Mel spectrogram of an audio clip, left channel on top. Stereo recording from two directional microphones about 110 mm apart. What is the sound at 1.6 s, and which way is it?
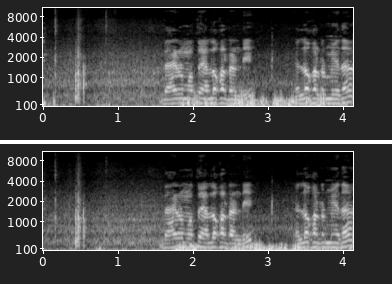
Speech, 80° right.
